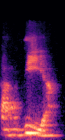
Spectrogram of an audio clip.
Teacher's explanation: Tardía tiene un hiato acentual, porque el acento está en la vocal I, no en la abierta A.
